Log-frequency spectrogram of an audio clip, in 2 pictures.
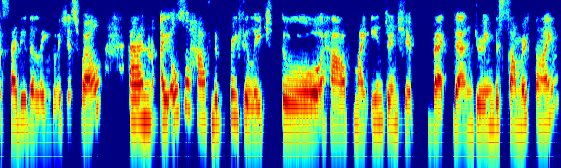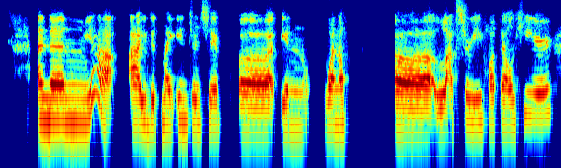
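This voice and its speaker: A woman's voice: medium pitch, a little mellow, dry recording, muffled recording. A young woman from Indonesia, an international student, answering enthusiastically in a webinar, with phrasing. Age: young adult. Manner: enthusiastic, non-native phrasing. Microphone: video call.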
